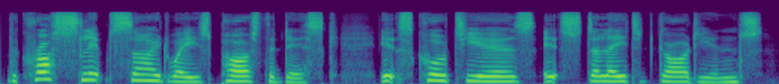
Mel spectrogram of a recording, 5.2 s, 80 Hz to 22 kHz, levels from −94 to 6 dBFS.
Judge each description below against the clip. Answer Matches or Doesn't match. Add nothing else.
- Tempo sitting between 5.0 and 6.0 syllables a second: Doesn't match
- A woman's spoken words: Matches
